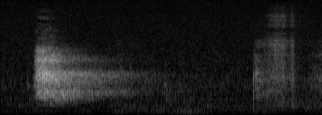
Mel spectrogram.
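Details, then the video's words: Roe deer barking as a photographer passes: a harsh, hoarse alarm bark, followed by a second rougher bark moments later. "Les chevreuils aboient, le photographe passe..."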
